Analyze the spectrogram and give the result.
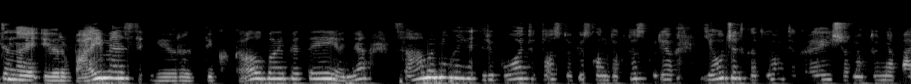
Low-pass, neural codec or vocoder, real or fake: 7.2 kHz; none; real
